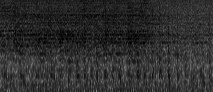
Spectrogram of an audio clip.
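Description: Steady low engine and road rumble inside a moving car's cabin.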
